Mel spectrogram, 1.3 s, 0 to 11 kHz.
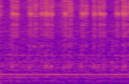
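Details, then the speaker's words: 1993 Cadillac Allante after a test drive: inside the cabin, a relay chatters nonstop with fast sharp ticking about six times a second over a faint hum. The display dims intermittently, with no warning lights; cause not yet found. "what the heck is that I don't see anything weird up here no warning lights but that's a little concerning that relay a relay in there is going nuts"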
